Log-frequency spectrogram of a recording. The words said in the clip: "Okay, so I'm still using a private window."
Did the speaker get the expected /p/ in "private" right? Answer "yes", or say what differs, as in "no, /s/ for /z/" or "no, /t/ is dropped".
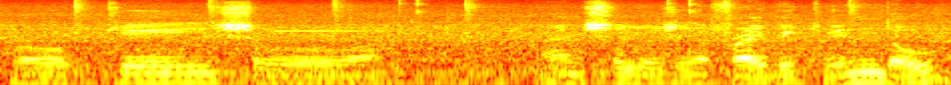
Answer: no, /f/ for /p/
